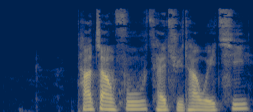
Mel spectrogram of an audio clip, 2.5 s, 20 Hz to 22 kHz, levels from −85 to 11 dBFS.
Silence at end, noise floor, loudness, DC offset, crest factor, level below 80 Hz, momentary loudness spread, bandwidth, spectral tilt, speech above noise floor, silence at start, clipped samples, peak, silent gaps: 0.05 s; -67 dBFS; -20 LUFS; under 0.1%; 20 dB; -56 dBFS; 6 LU; 16 kHz; -6 dB/octave; 48 dB; 0.8 s; under 0.1%; -2 dBFS; none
